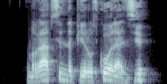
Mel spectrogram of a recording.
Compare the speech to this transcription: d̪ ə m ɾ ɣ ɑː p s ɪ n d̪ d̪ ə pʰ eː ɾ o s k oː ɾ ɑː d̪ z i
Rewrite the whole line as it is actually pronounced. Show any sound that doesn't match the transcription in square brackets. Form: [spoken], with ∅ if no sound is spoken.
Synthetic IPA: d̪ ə m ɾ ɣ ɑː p s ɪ n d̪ d̪ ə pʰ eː ɾ o s k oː ɾ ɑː [∅] z i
